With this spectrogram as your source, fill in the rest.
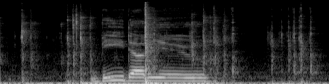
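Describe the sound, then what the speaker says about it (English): Fingers type on a computer keyboard as a steady patter of close clicks, under a voice that speaks briefly in the middle. "That's going to be a lot of typing."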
